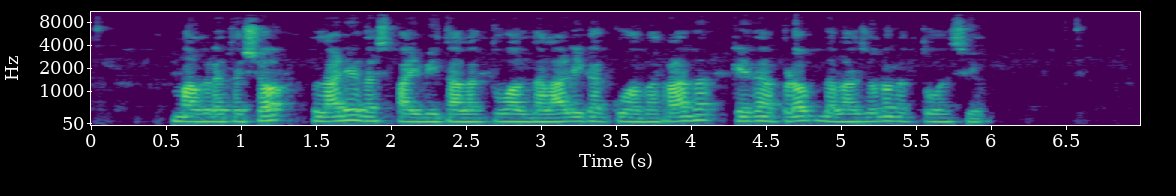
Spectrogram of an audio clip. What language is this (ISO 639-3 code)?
cat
